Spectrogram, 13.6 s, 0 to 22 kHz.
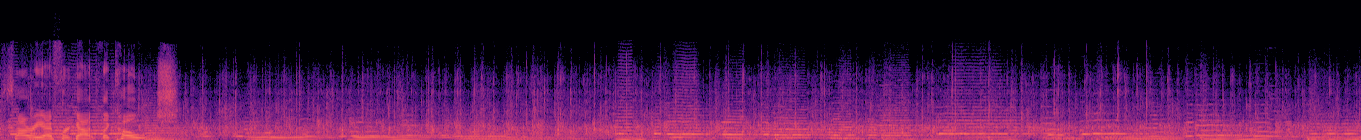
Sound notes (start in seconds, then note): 2.6 applause; 9.7 orchestral music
